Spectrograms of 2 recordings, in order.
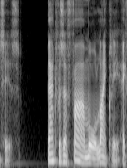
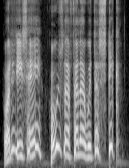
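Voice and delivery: put-on old wizard; 12 semitones higher than usual. A narrator's reading. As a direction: shout it like a deaf old man.

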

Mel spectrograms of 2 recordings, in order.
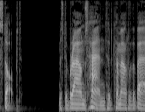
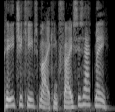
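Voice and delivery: high, slow whine; petulant playground grievance; childish tattling; 8 semitones higher than usual. Acted. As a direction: complain like a kid telling tales. Childish tattling in gang squabble.

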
